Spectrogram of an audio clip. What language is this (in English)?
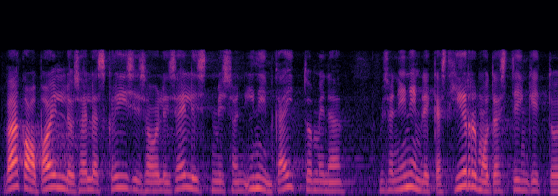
Estonian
